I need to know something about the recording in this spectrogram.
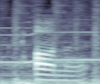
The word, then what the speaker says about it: honor: O som do H. Pronunciado desde a garganta, como em hotel, e mudo em 3 casos: our, honest, honor.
